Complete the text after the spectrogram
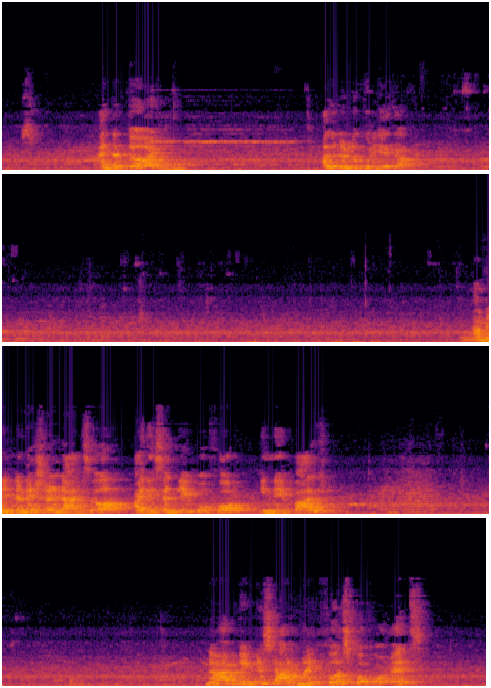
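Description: A girl speaks calmly and clearly, close by, with pauses between phrases.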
